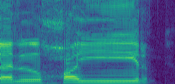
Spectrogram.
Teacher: الْخَيْرَ، عَلَيْكَ عین حلق کے بیچ والے حصے سے، خیر خا حلق کے بالکل آخری حصے سے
